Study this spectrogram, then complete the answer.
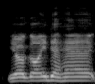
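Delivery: ordinary talk, nothing marked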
